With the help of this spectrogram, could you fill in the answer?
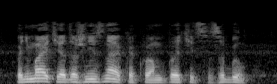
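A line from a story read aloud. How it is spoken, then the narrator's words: Blurted, nervous laugh. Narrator (Russian): выпалил Бруно неожиданно для себя и даже хохотнул коротким нервным смешком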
